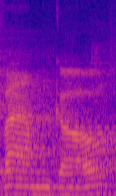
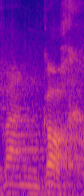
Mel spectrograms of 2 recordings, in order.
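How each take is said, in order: First: It is said the way Americans say it. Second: It is an attempt at the Dutch pronunciation. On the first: "The Americans say" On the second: "the Dutch say Van Gogh, which I can't say"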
